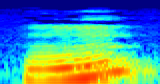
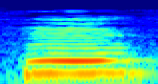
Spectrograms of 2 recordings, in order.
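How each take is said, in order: First: The hum follows the second tone. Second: The hum follows the first tone. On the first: "the second is" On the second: "the first intonation is"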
